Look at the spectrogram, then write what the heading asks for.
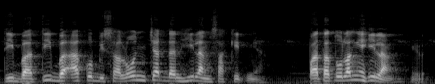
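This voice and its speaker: Fast-talking male preacher telling a story. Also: on the high side. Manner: animated retelling, frequent tag questions, voices the quoted people. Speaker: Islamic preacher. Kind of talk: storytelling religious lecture.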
